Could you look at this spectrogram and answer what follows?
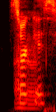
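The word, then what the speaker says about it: Serkis: it definitely was exactly and I love Andy circus I uh um circus circus you said it right yeah I love him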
